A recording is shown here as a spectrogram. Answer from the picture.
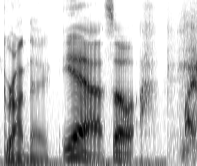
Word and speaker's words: Grandi: And he says grande, like how you would say the Spanish word. But then Janet Leigh immediately says Grandy, and I'm like, that's not what he said. And then everybody calls him Grandy after that, and his name is spelled Grandi. Like, it's not spelled Grandy. like grande.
